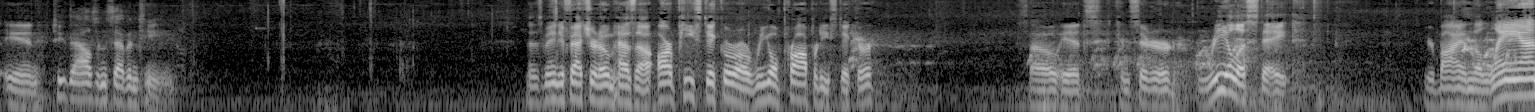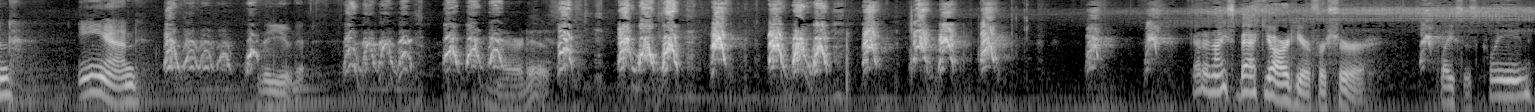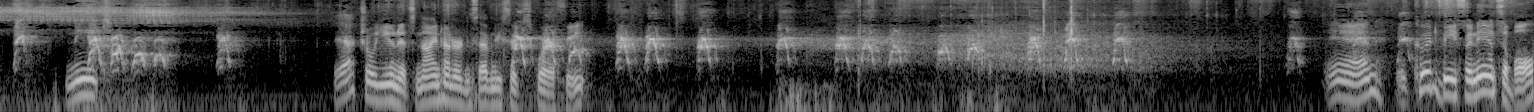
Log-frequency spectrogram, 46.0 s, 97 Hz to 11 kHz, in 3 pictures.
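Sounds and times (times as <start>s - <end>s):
dog barking: 8.5s - 9.5s, 10.9s - 12.3s, 14.6s - 15.1s, 17.0s - 18.1s, 18.8s - 25.5s, 26.2s - 27.1s, 29.6s - 29.8s, 30.8s - 33.2s, 35.8s - 42.2s, 43.6s - 43.9s.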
